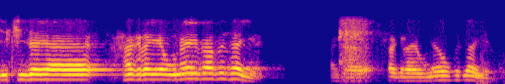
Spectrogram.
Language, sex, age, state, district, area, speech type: Bodo, male, 45-60, Assam, Chirang, urban, conversation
